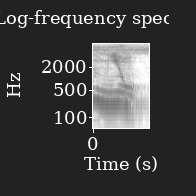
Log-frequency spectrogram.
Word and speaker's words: μ: மேலும் கிரேக்க எழுத்து யூ, இதன் உச்சரிப்பு மியூ அப்படின்னு சொல்லுவாங்க.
